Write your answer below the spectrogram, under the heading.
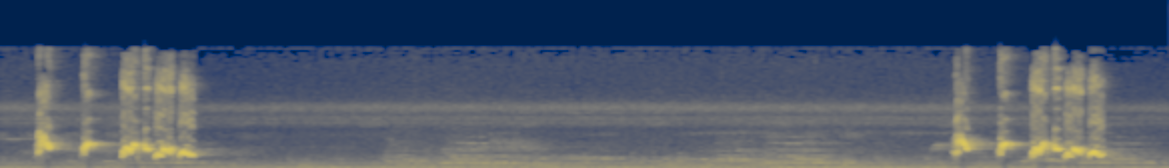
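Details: Red-whiskered bulbul being trained to sing in the morning in the double-note style; two bursts of five or six quick, loud whistled notes falling at each phrase's end, separated by about five seconds of quiet with a low steady hum.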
